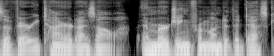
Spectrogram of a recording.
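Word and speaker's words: Aizawa: home room teacher shout isawa and yes that is how you say my name and whoever says otherwise is an idiot damn idiotic hero clown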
